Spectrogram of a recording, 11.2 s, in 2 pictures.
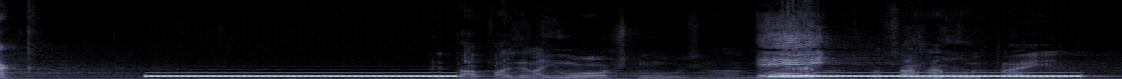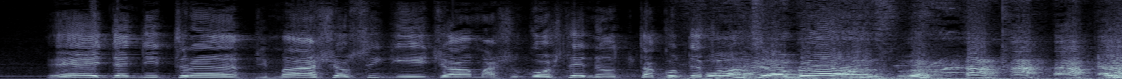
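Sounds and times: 
speech: 0.0 - 0.2, 2.5 - 4.8, 5.8 - 11.2
telephone dial tone: 0.7 - 2.3, 4.1 - 5.5
laughter: 9.8 - 11.2.

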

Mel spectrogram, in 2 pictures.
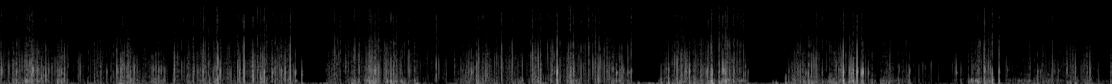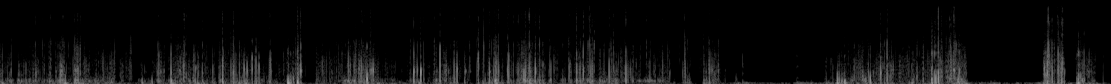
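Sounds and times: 
scratching and touching on a microphone: 0.0 - 18.8, 19.4 - 20.9, 21.5 - 22.2.

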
